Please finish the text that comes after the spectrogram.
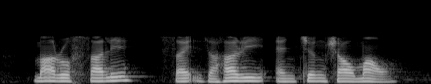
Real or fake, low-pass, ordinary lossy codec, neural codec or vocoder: real; 3.6 kHz; none; none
